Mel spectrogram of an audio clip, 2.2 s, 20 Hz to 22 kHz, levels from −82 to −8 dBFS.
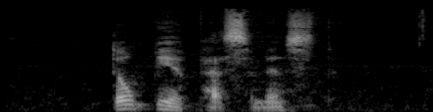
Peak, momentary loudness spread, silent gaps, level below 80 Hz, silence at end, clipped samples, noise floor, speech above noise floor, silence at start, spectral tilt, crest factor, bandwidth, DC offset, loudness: -16 dBFS; 11 LU; none; -74 dBFS; 0.05 s; under 0.1%; -69 dBFS; 33 dB; 0.55 s; -1.5 dB/octave; 24 dB; 16.5 kHz; under 0.1%; -36 LUFS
